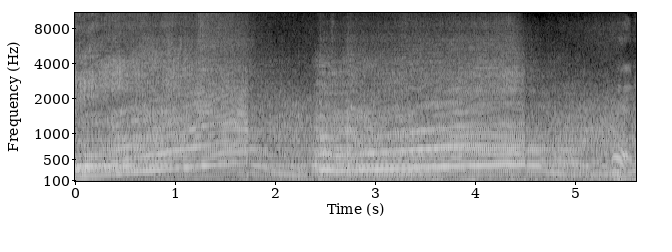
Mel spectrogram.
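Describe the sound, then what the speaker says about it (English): An Audi R8 with a V8 engine pulls away from a car show, its engine note climbing and dipping through gear changes, loud and close, a continuous throaty roar. "nice to hear a V8 R8 rather than the V10s"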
